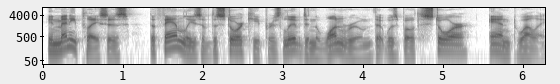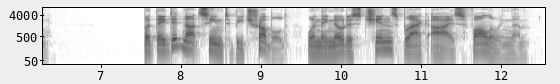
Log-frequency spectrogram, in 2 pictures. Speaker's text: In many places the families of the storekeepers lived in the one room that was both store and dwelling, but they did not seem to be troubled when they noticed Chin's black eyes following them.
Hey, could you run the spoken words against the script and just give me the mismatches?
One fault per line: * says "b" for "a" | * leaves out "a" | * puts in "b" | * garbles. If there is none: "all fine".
all fine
